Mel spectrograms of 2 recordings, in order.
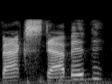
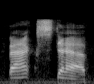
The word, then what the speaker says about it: backstabbed: and A D now this word ends with a B STD stepd okay all right you're still pronouncing that ID saying backstabbed we want to jump from that b sound right to the D sound and say backstabbed backstab okay back stitched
